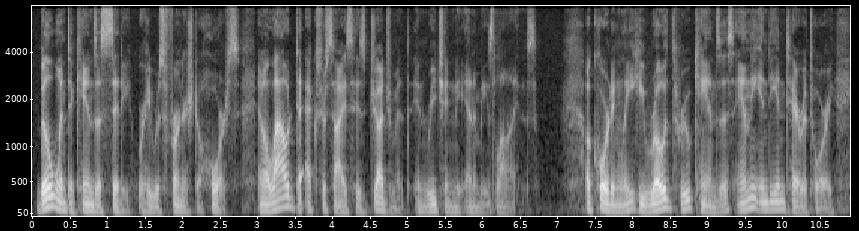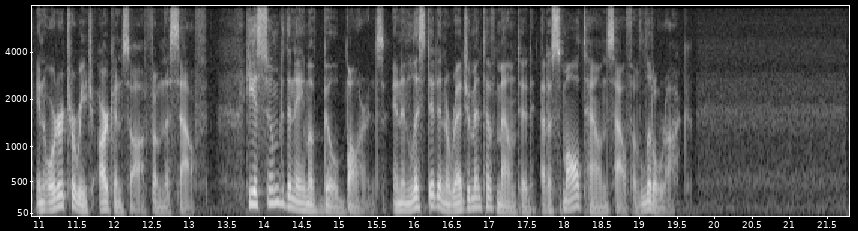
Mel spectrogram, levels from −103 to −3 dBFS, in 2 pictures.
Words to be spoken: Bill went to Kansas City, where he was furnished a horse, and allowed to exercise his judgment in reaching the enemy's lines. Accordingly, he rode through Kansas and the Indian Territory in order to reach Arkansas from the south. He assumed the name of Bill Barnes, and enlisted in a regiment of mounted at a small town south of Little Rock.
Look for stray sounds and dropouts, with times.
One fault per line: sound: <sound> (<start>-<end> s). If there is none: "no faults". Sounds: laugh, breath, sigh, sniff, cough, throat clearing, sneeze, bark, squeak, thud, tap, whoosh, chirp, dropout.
no faults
